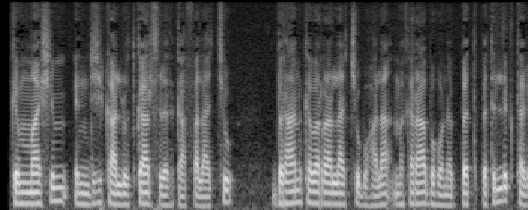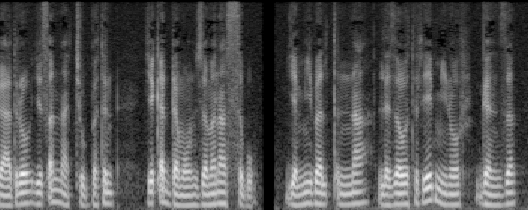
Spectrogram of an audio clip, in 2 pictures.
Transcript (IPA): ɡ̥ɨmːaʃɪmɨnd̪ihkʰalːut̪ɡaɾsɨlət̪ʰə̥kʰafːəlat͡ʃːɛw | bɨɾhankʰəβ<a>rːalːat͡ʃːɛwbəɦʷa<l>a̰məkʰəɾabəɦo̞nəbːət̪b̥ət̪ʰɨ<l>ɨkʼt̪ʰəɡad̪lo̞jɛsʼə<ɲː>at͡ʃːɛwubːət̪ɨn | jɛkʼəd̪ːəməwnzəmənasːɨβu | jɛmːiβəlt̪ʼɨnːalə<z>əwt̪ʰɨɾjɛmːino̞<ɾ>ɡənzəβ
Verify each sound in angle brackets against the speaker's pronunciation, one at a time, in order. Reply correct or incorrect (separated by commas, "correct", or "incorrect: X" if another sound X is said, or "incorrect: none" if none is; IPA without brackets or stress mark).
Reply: incorrect: ə, correct, incorrect: lː, incorrect: nː, correct, correct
